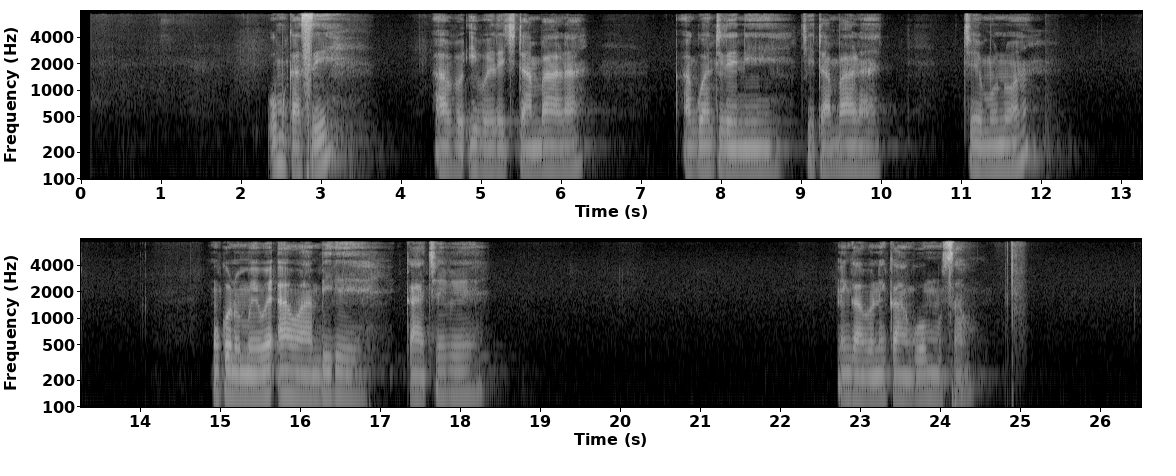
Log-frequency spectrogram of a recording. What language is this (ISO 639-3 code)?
myx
